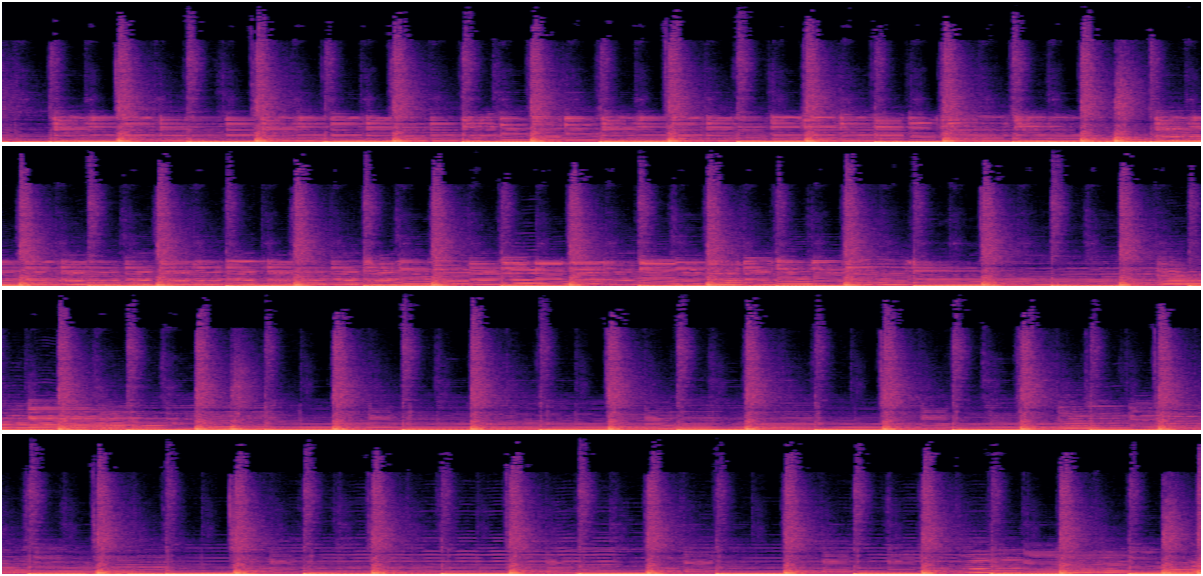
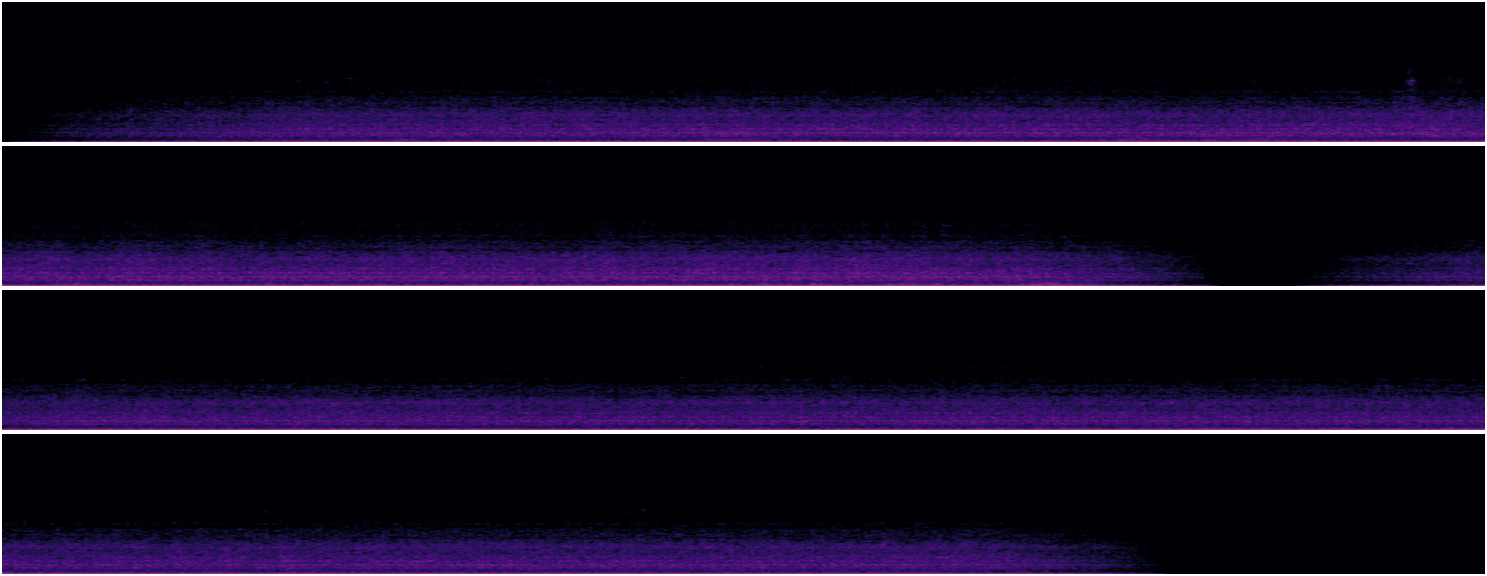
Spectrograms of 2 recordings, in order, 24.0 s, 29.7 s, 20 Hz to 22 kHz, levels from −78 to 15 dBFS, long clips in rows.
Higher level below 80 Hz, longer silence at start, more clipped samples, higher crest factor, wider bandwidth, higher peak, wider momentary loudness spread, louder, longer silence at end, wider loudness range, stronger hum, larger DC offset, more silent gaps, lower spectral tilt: first, -24 dBFS vs -40 dBFS; about the same, 0 s vs 0.1 s; neither; about the same, 14 dB vs 12 dB; first, over 20 kHz vs 11 kHz; first, 0 dBFS vs -26 dBFS; second, 4 LU vs 7 LU; first, -15 LUFS vs -39 LUFS; second, 0 s vs 1.65 s; second, 2 LU vs 5 LU; second, none vs 60 Hz at -40 dBFS; neither; second, none vs 13.51-13.85 s; about the same, -5.5 dB/octave vs -5 dB/octave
